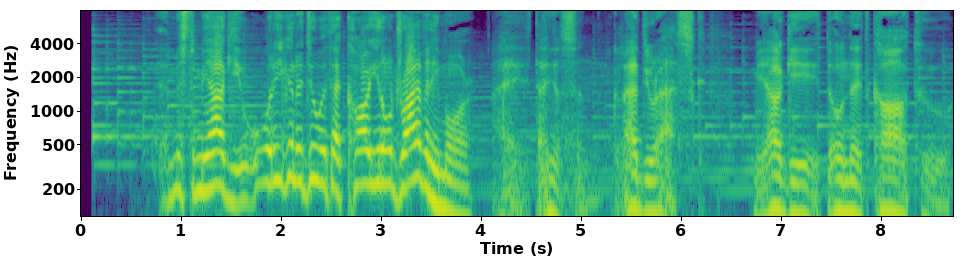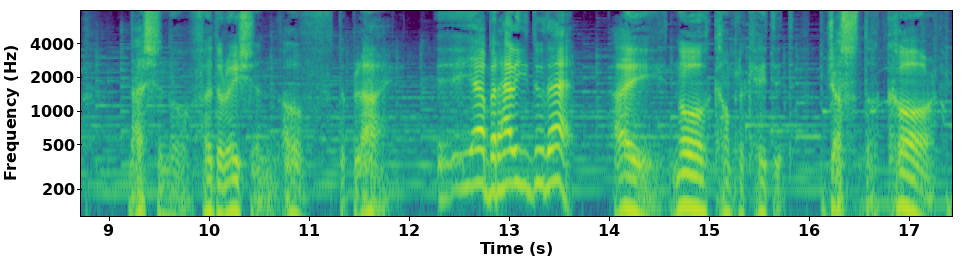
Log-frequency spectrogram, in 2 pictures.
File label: car donation funny; vehicle donation; nfb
